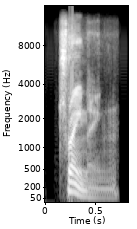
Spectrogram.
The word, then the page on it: training: British English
